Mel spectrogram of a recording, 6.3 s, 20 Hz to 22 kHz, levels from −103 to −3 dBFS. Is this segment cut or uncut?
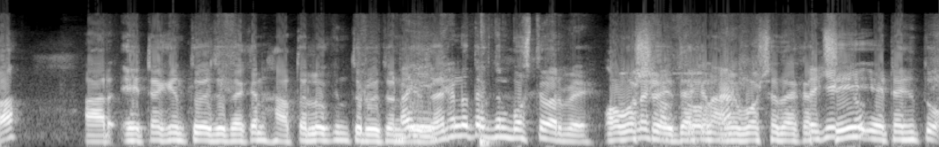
uncut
